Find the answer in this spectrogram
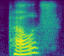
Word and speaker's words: Pallas: Our next speaker is Brooke Pallas. Did I pronounce that right? Pallas?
